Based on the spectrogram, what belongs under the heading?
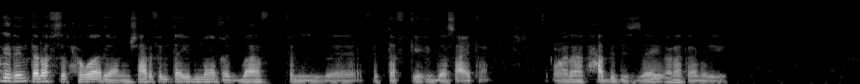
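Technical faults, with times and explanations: Throughout, mains hum: a steady low tone at 50 Hz with some low harmonics sits under the speech, around 20 dB below it. Power-line current is leaking into the signal path, which points to a ground loop or a transformer close to the recording chain.
Throughout, overdone noise removal: the background drops and breaks up into twinkling, chirpy specks. Noise reduction set too hard is switching off individual frequency bands near its noise estimate, taking quieter parts of the speech with them.
2.66–2.88 s, call audio freeze: the last sound carries on as a fading buzz or hiss for a moment, then about 120 ms of silence follows before speech resumes exactly where it stopped, with nothing lost. This is likely delayed packets draining the jitter buffer, leaving a 188 ms gap that pushes everything after it later.
3.17–3.28 s, short stall from a late packet: a sound is held too long, with a slight buzz or dip, for about 78 ms before the speech continues with nothing missing. 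A packet arrived after it was due, so the receiver stretched the previous sound to bridge the wait.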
